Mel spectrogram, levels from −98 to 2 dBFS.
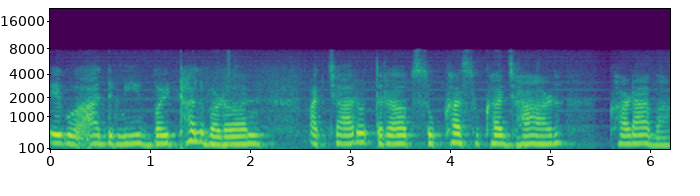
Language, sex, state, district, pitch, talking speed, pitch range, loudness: Bhojpuri, female, Uttar Pradesh, Ghazipur, 195 Hz, 115 wpm, 195-205 Hz, -17 LUFS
